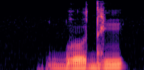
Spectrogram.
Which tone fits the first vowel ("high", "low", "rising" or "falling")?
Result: low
